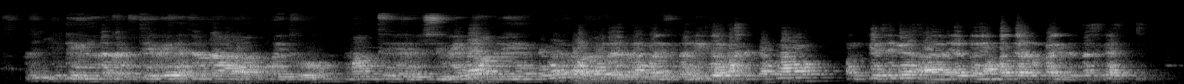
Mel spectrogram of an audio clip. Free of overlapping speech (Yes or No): No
